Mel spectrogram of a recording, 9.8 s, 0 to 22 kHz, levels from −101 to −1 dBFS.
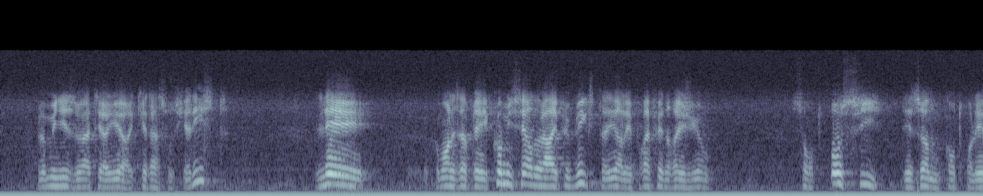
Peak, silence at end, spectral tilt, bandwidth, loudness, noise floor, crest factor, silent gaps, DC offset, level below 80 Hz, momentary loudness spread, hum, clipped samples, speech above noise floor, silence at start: -8 dBFS; 0 s; -5 dB/octave; 8.8 kHz; -30 LUFS; -54 dBFS; 26 dB; none; 1%; -62 dBFS; 21 LU; none; under 0.1%; 22 dB; 0 s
